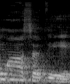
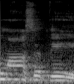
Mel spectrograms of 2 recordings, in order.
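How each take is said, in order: No difference in how they are said.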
